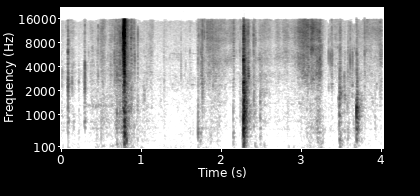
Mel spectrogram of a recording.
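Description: Tensioned plastic packing straps on a cardboard box snapping as they are cut with a SOG SEAL XR folding knife: two sharp snaps, the louder about two seconds in, then a few lighter ticks near the end.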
